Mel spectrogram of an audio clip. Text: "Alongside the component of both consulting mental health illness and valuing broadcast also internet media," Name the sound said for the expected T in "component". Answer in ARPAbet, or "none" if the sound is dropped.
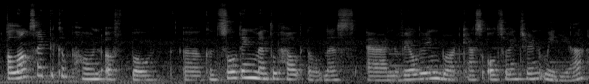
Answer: none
